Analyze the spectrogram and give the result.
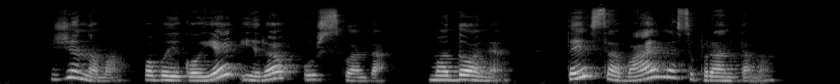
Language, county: Lithuanian, Tauragė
